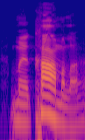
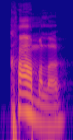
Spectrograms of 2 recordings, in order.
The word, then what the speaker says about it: Kamala: in front of Kamala kamla let me get her name right kamla I don't want nobody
